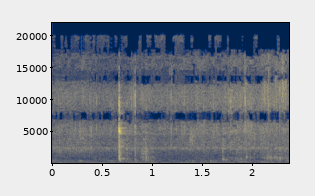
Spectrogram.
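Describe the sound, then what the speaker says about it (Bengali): Vegetable fried rice is stir-fried Chinese style in a pan, a steady close sizzle with a sharp spatula knock early on and softer scraping strokes as the rice is tossed. "এরপর সব কিছু আরও কিছুক্ষণ চুলায় নেড়ে চেড়ে রান্না করে নিব"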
